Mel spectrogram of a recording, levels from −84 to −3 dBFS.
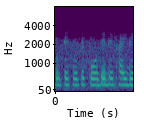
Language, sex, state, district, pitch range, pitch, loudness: Hindi, female, Uttar Pradesh, Hamirpur, 220-230 Hz, 225 Hz, -37 LUFS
